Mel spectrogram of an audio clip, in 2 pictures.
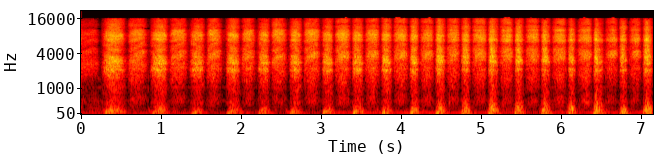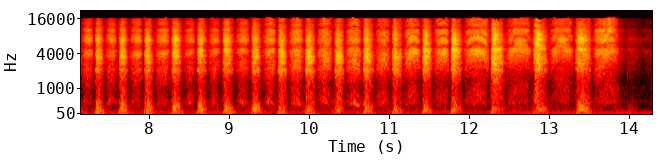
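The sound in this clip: Forceful breath-of-fire breathing through the nose during a guided meditation: many rapid, sharp nasal exhalations in a steady, even rhythm. The bursts are loud and continue without pause throughout.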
